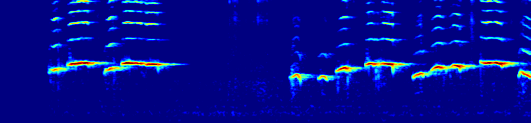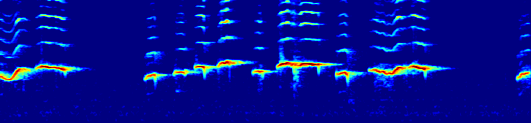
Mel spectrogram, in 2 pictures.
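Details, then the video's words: Pet cockatiel singing while playing, a learned tune from a children's TV opening theme: clear whistled phrases of rising and falling notes around mid pitch, in bursts separated by short pauses, over a quiet indoor background. "歌いながら遊ぶミロ｜Milo playing while singing."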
